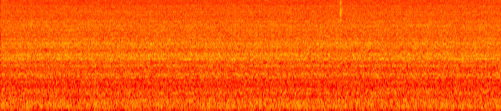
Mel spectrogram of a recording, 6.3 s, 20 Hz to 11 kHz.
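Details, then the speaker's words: Attic gas furnace that fired for 3 seconds then shut down, restarted after cleaning the dirty flame sensor: steady, even low whoosh of the inducer fan spinning up normally, no rattle or scrape, before glow and ignition. "It is on there, good. There goes the fan."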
